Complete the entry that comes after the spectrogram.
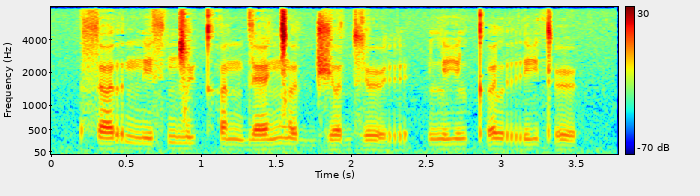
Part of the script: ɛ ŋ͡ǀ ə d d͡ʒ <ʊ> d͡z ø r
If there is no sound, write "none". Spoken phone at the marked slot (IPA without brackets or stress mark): ə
